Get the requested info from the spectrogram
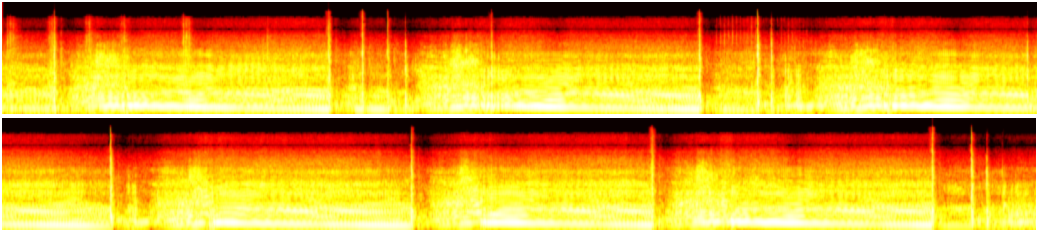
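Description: Hyundai Veloster's four-cylinder engine free-revved again and again with the car parked, about every three seconds: each rev climbs quickly and then falls away slowly. Sharp pops and cracks come in between the revs.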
